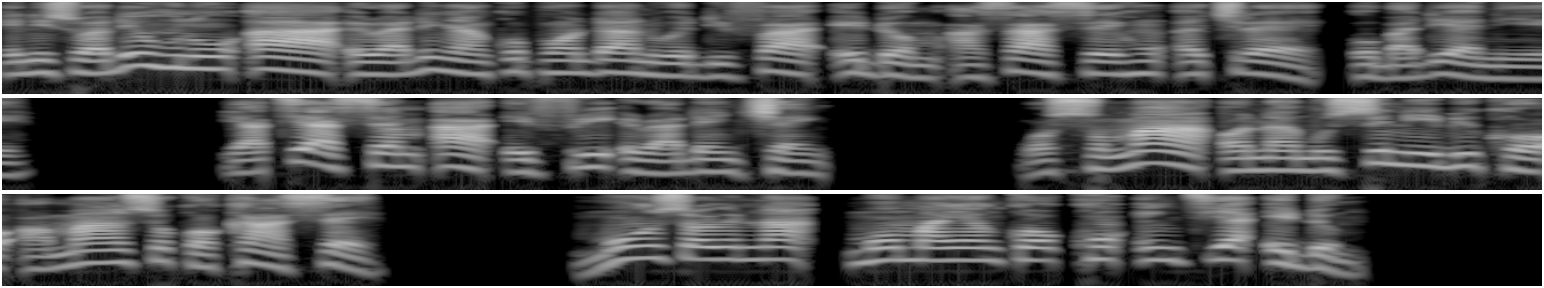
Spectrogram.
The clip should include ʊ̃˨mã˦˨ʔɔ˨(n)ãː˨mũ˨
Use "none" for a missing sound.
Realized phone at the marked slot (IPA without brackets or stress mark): n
